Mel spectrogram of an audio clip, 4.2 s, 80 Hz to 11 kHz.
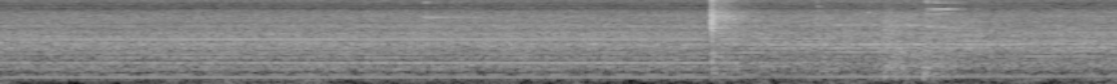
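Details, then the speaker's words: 3 kW 48 V rackmount off-grid pure sine inverter with MPPT, loaded with one blower while grid power is cut: steady even hum through a single click at changeover, no dip; transfers automatically to inverter without problems. "di sini secara otomatis langsung berpindah ke inverter ya, tanpa ada kendala untuk perpindahannya."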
